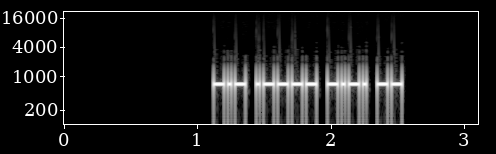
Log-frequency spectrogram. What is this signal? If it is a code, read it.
Morse code, heard as a keyed tone, about 46 wpm, 690 Hz. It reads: K1CM
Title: NA SOTA Chaser Callsigns 45wpm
